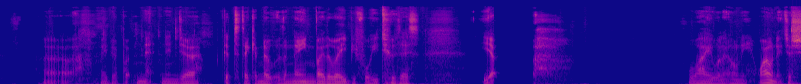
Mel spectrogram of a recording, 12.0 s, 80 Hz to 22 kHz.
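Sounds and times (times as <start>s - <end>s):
man sighing: 8.0s - 8.6s.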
